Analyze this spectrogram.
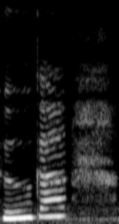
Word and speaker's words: hygge: So there's a term, it's called Hyggge, and I think it's actually pronounced hygge, but it is a Swedish term for like comfort in the wintertime.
